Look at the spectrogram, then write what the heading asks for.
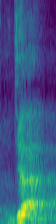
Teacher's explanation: Jadi ketika kita mengucapkan ja, otomatis jaharnya ada, syiddahnya juga ada.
